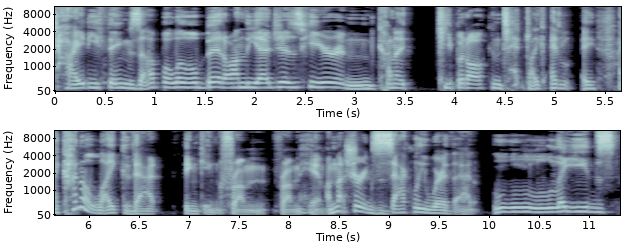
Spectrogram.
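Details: Self-described stuttering in an adult podcast host who says he has a speech impediment; stuttering.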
